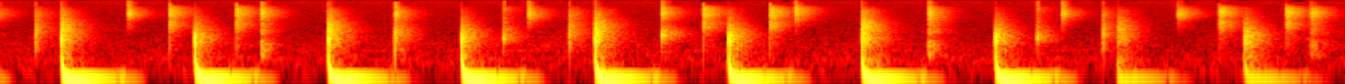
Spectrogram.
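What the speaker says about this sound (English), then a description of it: "So you can start to hear the noise start to really come in." A drum loop run through a vocoder with a white noise carrier gives loud, evenly spaced hits, about two per second, each a thumping low punch with a hissy, noisy top, with no talk.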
